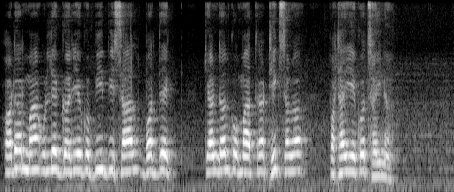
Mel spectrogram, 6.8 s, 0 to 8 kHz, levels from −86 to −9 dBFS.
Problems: background sounds at intervals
